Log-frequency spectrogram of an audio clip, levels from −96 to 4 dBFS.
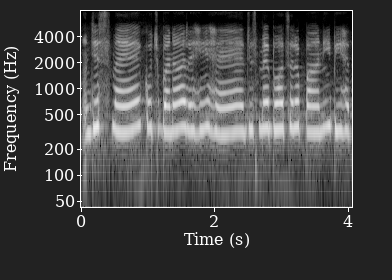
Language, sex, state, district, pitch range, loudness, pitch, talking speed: Hindi, female, Uttar Pradesh, Lalitpur, 320-350 Hz, -15 LUFS, 335 Hz, 175 wpm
